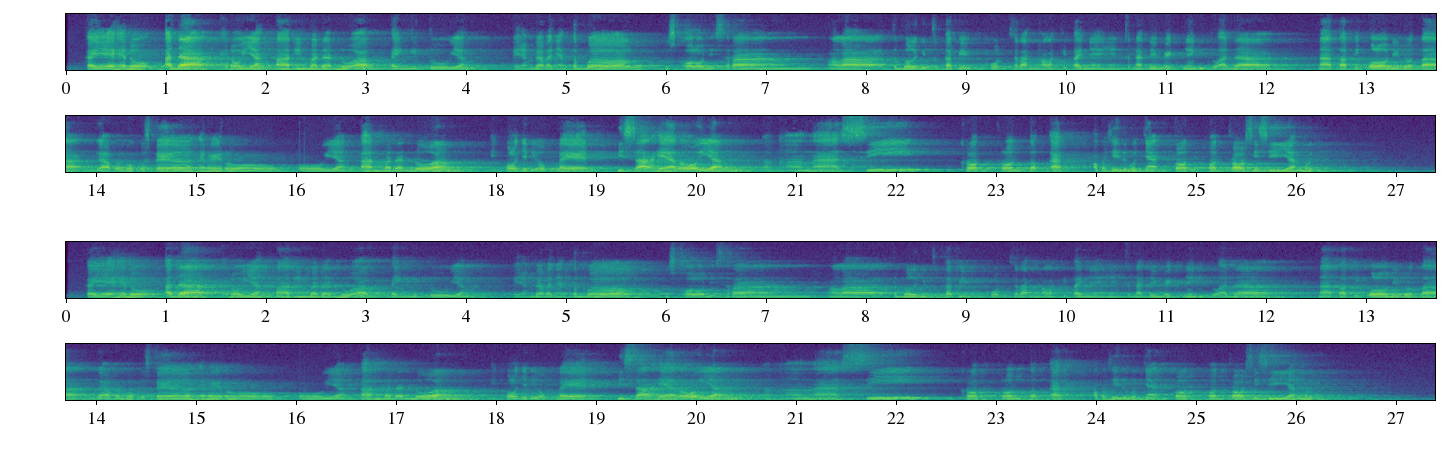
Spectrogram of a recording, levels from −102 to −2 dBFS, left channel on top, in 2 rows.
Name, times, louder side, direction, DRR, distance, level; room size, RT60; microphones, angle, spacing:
voice 1, 0.2-4.1 4.5-5.7 6.0-12.1 12.5-18.9 19.2-22.2 22.7-23.7 24.0-26.2, left 2 dB, 45° left, 5 dB, 1.5 m, -25 dB
22.5 x 15.0 x 7.7 m, 2.4 s
head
